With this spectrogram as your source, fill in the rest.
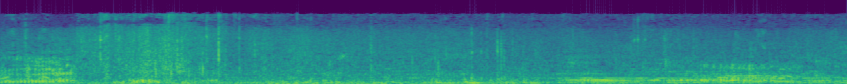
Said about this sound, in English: As long as he could hear the lion, he knew where he was.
